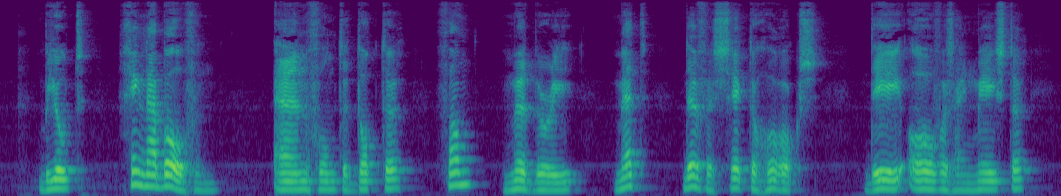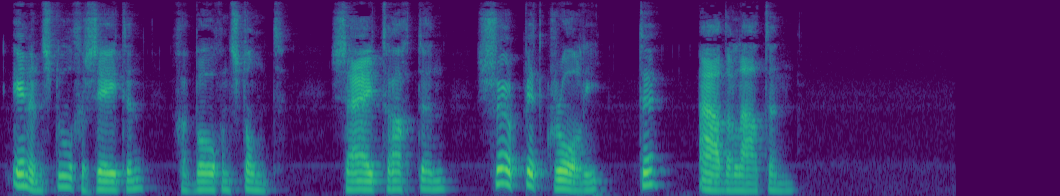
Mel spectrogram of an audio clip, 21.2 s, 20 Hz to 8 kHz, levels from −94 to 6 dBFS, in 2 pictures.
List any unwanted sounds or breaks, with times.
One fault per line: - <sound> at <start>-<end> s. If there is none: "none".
none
